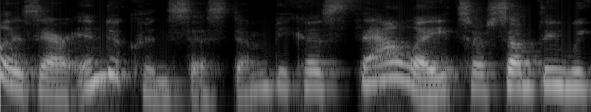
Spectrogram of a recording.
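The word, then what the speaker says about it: phthalates: go through them quickly phalates the p is silent so it's th the pH is silence so it's phalates is the way we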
